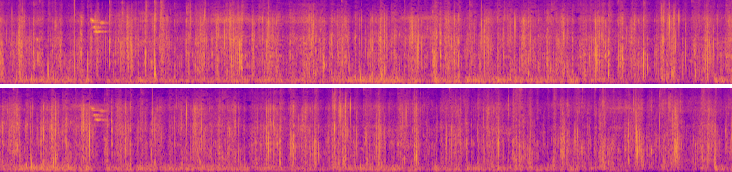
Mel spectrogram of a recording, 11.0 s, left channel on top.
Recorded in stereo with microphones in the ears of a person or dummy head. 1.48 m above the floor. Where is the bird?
15° left (ahead or behind), 0.8 m.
